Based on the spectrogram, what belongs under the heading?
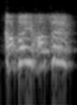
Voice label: on fire mood high, speech jp; War Thunder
